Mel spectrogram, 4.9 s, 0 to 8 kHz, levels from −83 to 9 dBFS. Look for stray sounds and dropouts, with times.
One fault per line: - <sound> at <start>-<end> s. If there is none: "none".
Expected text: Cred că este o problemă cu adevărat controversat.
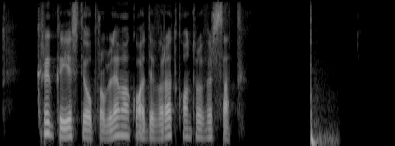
- thud at 3.9-4.3 s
